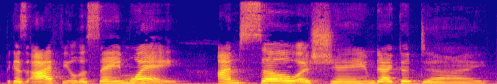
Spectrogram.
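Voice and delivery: loud, drawn-out daughter's wail; hammed-up mortified child; melodramatic. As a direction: wring every word for drama. Daughter dramatically declares her shame.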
